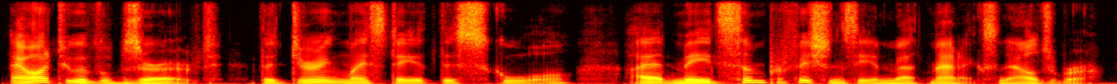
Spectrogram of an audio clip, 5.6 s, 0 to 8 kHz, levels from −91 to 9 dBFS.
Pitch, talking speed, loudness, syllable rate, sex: 115 Hz, 225 wpm, -19 LUFS, 6.4 syllables/s, male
